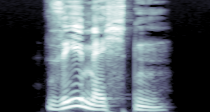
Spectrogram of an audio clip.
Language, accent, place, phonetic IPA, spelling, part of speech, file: German, Germany, Berlin, [ˈzeːˌmɛçtn̩], Seemächten, noun, De-Seemächten.ogg
- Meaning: dative plural of Seemacht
